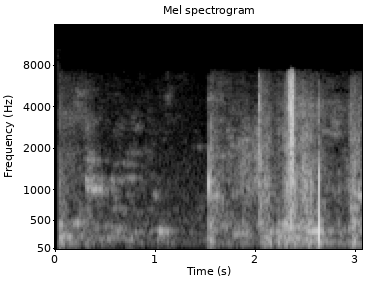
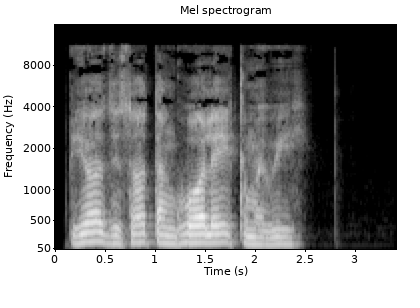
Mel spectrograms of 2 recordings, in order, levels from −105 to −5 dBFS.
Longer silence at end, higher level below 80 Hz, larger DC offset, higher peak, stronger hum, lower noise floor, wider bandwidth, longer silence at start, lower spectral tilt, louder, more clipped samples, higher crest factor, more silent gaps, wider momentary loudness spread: second, 0 s vs 0.95 s; about the same, -64 dBFS vs -64 dBFS; neither; about the same, -2 dBFS vs -2 dBFS; neither; second, -54 dBFS vs -88 dBFS; second, 7.4 kHz vs 11.5 kHz; about the same, 0.05 s vs 0.15 s; second, -1 dB/octave vs -6.5 dB/octave; second, -25 LUFS vs -19 LUFS; neither; first, 28 dB vs 20 dB; neither; first, 23 LU vs 11 LU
